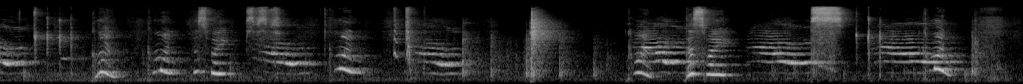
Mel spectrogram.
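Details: Feral cat indoors, up on the window blinds, meows over and over in short rising and falling cries while a woman keeps urging it to get down and come this way.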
